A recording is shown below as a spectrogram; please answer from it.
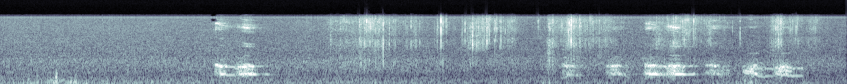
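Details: Howler monkeys near Casas Pelicano, Playa Junquillal, Costa Rica, give deep, guttural calls in brief bursts, a single one early and a rougher run of grunting roars near the end, over a constant hiss of wind or surf.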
